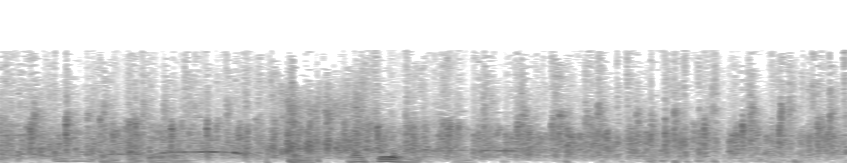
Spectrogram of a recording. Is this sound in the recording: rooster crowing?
no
